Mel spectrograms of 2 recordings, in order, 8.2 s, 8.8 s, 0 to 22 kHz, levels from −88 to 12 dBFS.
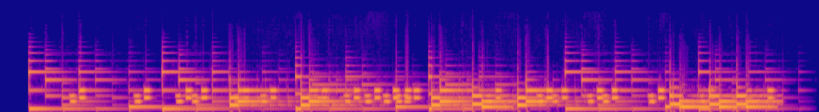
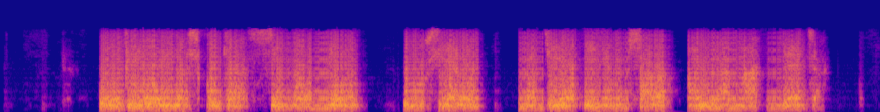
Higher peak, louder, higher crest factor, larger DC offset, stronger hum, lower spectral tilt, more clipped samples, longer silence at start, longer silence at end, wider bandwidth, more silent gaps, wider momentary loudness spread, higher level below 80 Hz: about the same, 0 dBFS vs 0 dBFS; about the same, -13 LUFS vs -14 LUFS; about the same, 12 dB vs 14 dB; neither; neither; first, -10.5 dB/octave vs -5.5 dB/octave; neither; second, 0.3 s vs 1 s; second, 0.35 s vs 0.55 s; second, 5 kHz vs 8 kHz; neither; about the same, 7 LU vs 6 LU; second, -46 dBFS vs -36 dBFS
